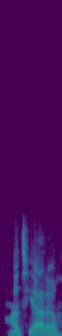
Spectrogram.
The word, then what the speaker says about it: Amontillado: Amontillado.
